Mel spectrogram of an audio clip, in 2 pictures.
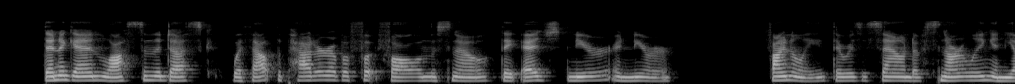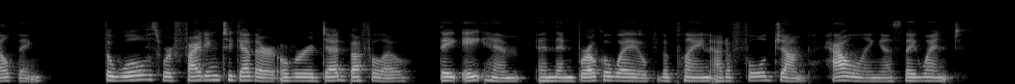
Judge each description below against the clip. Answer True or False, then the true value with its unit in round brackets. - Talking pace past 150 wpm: True (165 wpm)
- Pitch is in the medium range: True (175 Hz)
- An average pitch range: False (2.1 semitones)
